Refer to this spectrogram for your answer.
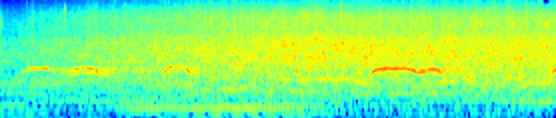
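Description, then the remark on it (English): A crowd applauds steadily as Van Nguyen's funeral ends, a dense wash of many hands clapping at once that holds an even loudness throughout, with faint whistling or tonal calls rising briefly above the clapping. “As Van Nguyen's funeral ended, people began to applaud.”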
